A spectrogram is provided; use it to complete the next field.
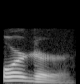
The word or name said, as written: order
